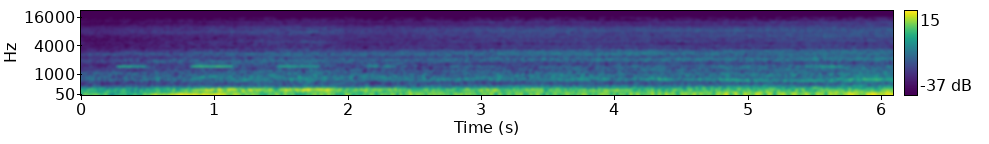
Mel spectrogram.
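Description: Tata truck's diesel engine running under load as it pulls a loaded tipper trailer through soft sand, growing louder. A reversing alarm beeps four times in the first couple of seconds and once more near the end.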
